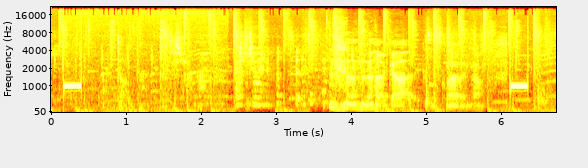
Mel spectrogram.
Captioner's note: whispering; laughter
